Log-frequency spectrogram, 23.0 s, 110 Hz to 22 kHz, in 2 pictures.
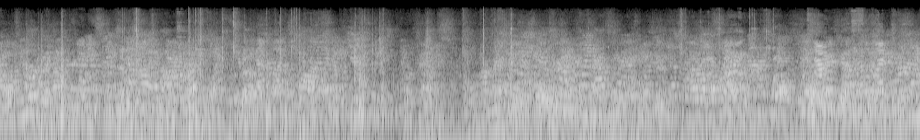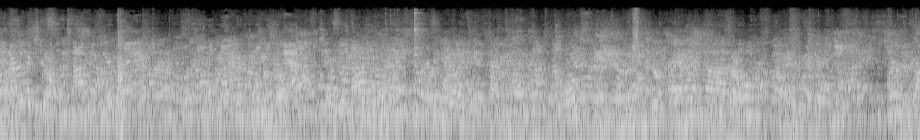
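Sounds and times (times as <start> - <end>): people chattering: 0.0 - 23.0.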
